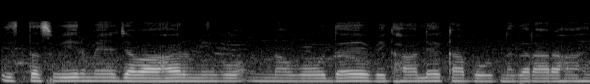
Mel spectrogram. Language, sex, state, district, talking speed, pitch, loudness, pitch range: Hindi, male, Chhattisgarh, Rajnandgaon, 140 wpm, 150 Hz, -26 LUFS, 150-160 Hz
